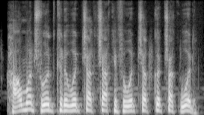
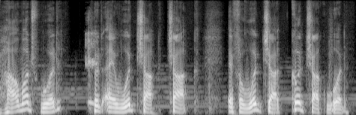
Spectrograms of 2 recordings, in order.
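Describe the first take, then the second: First: The sentence is spoken at a normal, quicker pace. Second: The sentence is spoken at a noticeably slower pace.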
